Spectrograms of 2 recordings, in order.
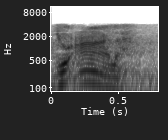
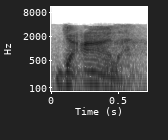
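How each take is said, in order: First: The first vowel is a u sound. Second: The first vowel is an a sound. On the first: "Dan baris hadapan" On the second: "boleh dibaca dengan baris atas"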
